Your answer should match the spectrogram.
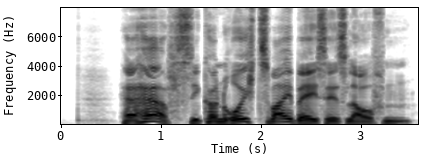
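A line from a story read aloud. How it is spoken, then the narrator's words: Calling out. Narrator (German): ruft einer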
